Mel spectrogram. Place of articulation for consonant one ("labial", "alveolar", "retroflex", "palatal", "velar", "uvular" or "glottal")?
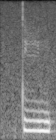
alveolar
